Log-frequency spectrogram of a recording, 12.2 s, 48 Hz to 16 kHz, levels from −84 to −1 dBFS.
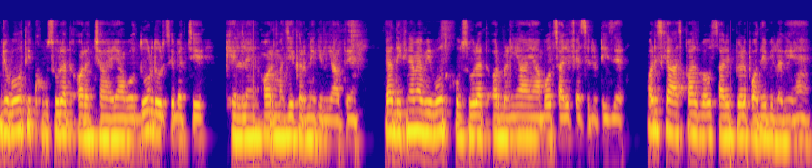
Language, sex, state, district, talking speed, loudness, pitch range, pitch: Hindi, male, Bihar, Jahanabad, 210 wpm, -13 LUFS, 140-165 Hz, 145 Hz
